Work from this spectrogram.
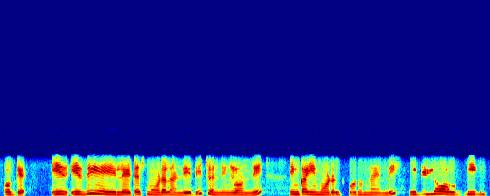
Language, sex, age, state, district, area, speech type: Telugu, female, 30-45, Andhra Pradesh, N T Rama Rao, urban, conversation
